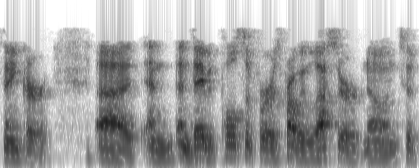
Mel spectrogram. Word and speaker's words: Pulsipher: Uh, you you also worked with uh, Richard Bushman, and then there's is it, am I going to say this right? David Pulsipher. That's right.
